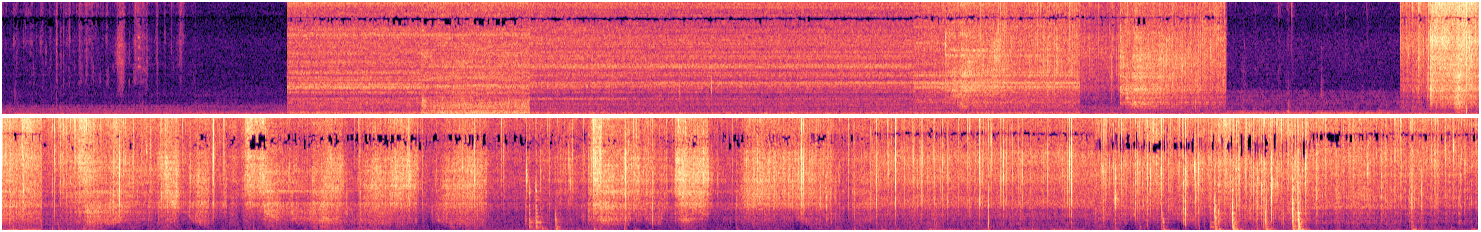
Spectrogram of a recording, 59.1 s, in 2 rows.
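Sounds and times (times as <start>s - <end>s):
patties sizzling in a frying pan: 10.6s - 24.5s, 28.0s - 59.0s
utensil clicking against pan: 40.0s - 40.5s.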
